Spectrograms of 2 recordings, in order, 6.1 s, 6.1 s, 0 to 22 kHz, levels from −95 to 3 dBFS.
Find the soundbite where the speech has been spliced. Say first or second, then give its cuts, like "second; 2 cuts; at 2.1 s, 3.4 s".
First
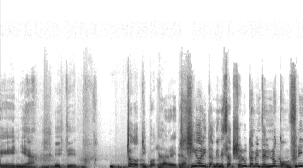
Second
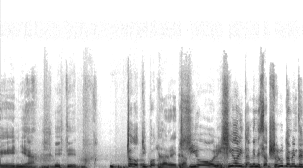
first; 1 cut; at 3.7 s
